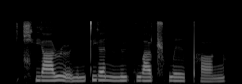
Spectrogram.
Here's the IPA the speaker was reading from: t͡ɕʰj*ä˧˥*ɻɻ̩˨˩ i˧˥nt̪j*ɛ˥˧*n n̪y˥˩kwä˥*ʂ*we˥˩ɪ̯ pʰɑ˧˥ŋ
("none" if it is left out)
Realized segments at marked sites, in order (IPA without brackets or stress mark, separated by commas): ä˧˥, ɛ˥˧, ʈ͡ʂʰ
